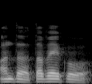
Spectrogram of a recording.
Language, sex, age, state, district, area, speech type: Nepali, male, 30-45, West Bengal, Kalimpong, rural, spontaneous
